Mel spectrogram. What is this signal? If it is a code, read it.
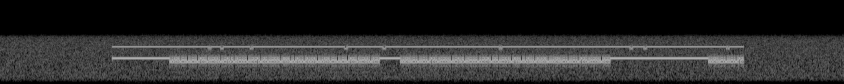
300-baud modem data (Bell 103 tones), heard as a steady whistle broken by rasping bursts, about 300 baud, 200 Hz shift, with phone line noise.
